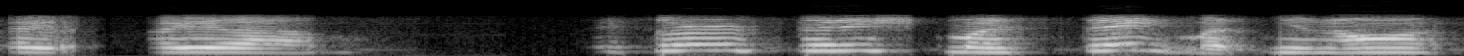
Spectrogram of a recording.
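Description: A woman's voice: high voice, slight background noise. Woman on a phone line that keeps breaking up. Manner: halting, many fillers and restarts. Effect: phone connection breaking up and cutting out. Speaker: phone-in guest. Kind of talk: radio call-in talk.

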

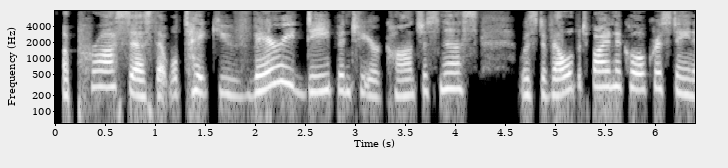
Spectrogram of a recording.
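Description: A woman leading a spiritual workshop, giving exercise instructions and meditation guidance in an unhurried, instructive way with deliberate pauses. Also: fairly high pitch, no echo.

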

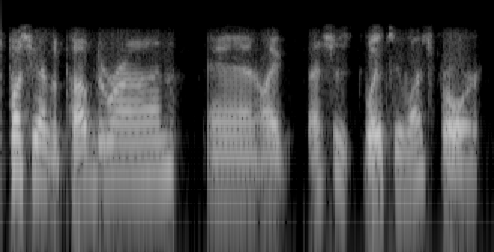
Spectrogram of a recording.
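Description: A man co-hosting a casual podcast chat about soap operas, opinionated and quick to laugh. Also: on the high side, dry recording. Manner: chatty, opinionated, laughs often. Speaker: podcast co-host. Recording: tinny phone-like line, dry.

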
